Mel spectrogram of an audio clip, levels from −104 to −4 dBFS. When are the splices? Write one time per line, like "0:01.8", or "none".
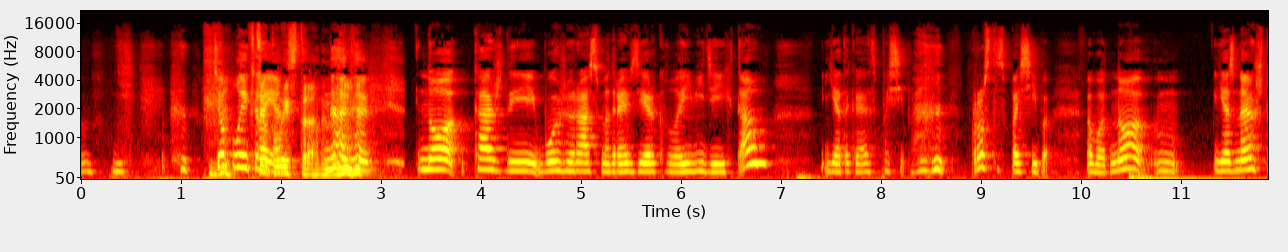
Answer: none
